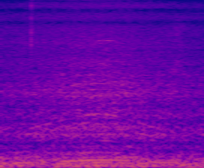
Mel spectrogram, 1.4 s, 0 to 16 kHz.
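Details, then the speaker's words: V8 BMW automatic in drive, flooring it: engine revs freely but won't pass about 1800 rpm and the car barely moves; low coolant warning; automatic transmission slipping, no drive. "Actually, I'm flooring it and it's not going past, oh! For a second, it wasn't going past 1800 RPM."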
